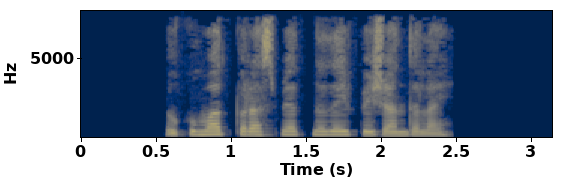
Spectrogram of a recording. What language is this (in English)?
Pashto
